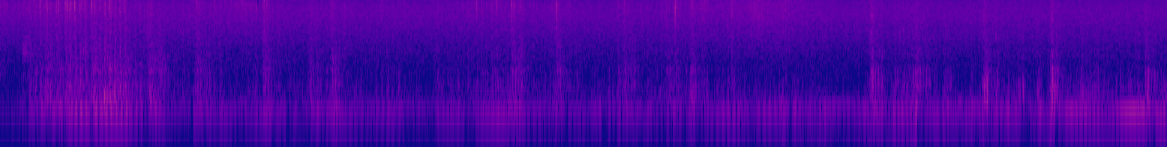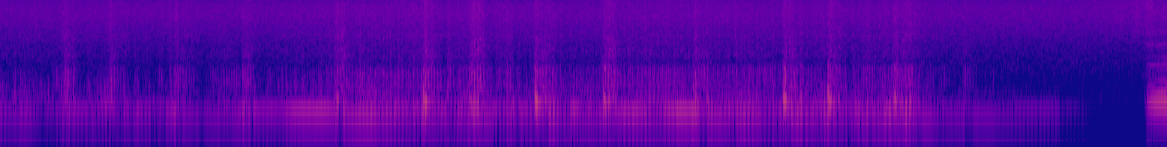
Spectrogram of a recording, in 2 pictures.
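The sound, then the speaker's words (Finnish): A steady, deep bass rumble drones continuously for about fifteen seconds with faint clicks and rustles on top, then cuts off abruptly near the end. “Ja, ja voisitte sitten kuulla tämän, miten tämä murisee mun selkää vasten tämä”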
